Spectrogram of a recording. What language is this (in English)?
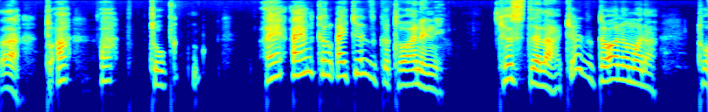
Karekare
